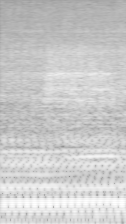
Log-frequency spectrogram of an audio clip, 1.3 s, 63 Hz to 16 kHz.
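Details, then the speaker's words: Turbo Toyota FRS/GT86 after installing a high-torque twin-disc clutch, at idle with the clutch pedal out: fast, even clattering rattle over steady idle; normal twin-plate clutch chatter, not a fault. "When you push the clutch and she rattles, it's like an addicting sound. It's really weird."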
